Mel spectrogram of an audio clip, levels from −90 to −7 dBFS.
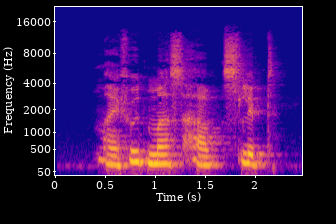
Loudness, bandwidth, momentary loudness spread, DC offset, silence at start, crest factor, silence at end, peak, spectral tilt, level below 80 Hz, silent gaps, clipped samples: -24 LUFS; 13 kHz; 10 LU; under 0.1%; 0.45 s; 18 dB; 0.25 s; -8 dBFS; -6 dB/octave; -62 dBFS; none; under 0.1%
